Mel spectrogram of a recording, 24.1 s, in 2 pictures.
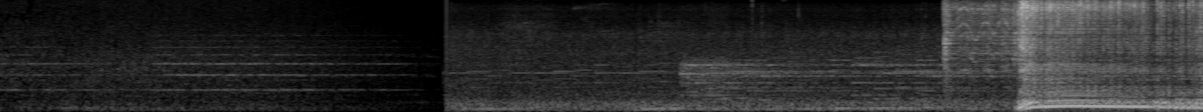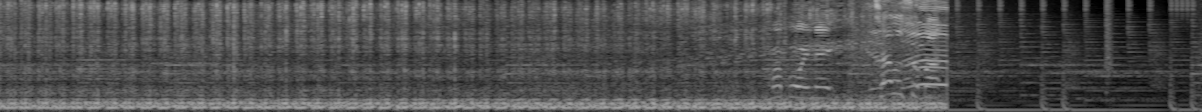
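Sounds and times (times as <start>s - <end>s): engine starting: 9.4s - 12.7s
choppy engine idle: 10.2s - 21.5s.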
